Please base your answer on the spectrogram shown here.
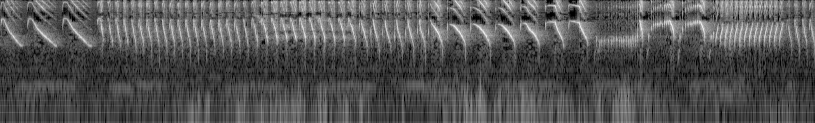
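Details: Canary song used to coax young canaries into singing: fast repeated descending whistles roll into a long, rapid rattling trill, followed by sharp upswept and falling notes and a closing buzzy trill, over a faint low hum.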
